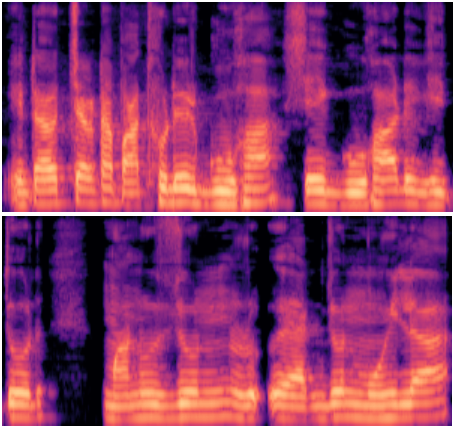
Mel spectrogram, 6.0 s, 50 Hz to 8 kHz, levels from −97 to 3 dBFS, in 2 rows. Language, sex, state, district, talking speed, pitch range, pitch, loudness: Bengali, male, West Bengal, Dakshin Dinajpur, 120 wpm, 130-145 Hz, 140 Hz, -14 LUFS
